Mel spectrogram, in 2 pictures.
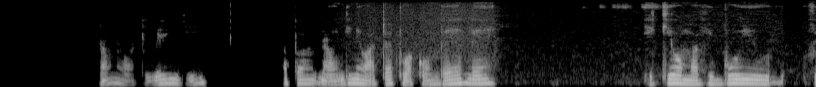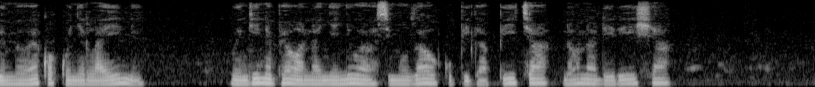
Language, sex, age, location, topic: Swahili, male, 25-35, Kisumu, health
